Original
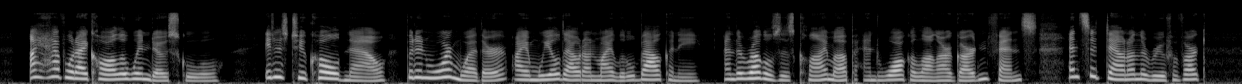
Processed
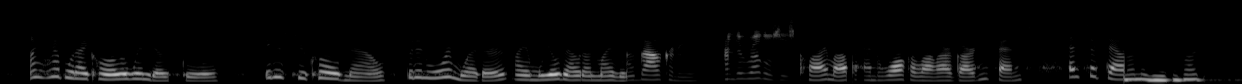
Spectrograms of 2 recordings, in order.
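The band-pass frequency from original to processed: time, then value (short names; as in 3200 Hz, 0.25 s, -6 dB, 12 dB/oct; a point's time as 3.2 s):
band-pass, Q 13
460 Hz
from 6.27 s 1500 Hz
from 7.28 s 3700 Hz
from 7.96 s 780 Hz
from 11.24 s 200 Hz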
